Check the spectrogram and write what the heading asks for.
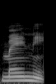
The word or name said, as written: mai~ne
